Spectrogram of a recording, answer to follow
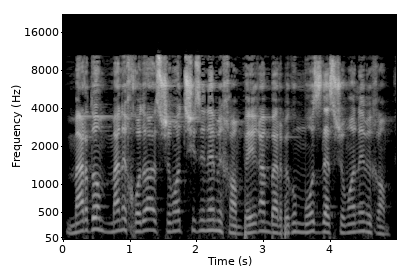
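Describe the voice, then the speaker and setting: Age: adult. Sex: man. Style: emphatic sermon, slightly high voice. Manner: rhetorical questions. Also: steady tone. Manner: emphatic, with rhetorical questions and big swings in loudness. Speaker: preacher.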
